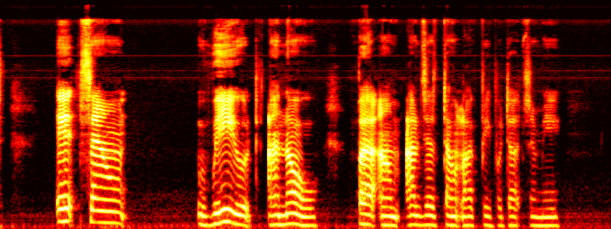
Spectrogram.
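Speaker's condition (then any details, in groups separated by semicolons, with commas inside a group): Cerebral palsy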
